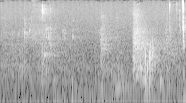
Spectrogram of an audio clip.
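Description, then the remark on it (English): Someone takes a drink of water: a few soft, wet sips and a swallow, separated by short pauses. It is quiet overall and nobody talks. “so i'm going to take a drink real quick”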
